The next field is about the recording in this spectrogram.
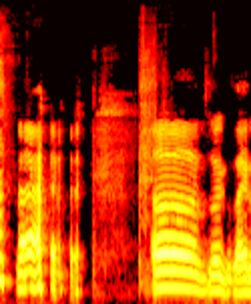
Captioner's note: laughing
